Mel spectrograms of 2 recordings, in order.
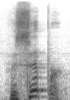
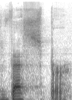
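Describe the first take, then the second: First: The acronym is sounded out literally as written. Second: The acronym is said as the word vesper. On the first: The speaker calls it wrong. "if you said it like it looks, it'd be like VSEPR" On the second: The speaker calls it right. "doesn't sound as cool as VSEPR"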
